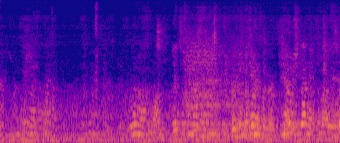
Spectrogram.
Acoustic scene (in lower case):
crowded indoor space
